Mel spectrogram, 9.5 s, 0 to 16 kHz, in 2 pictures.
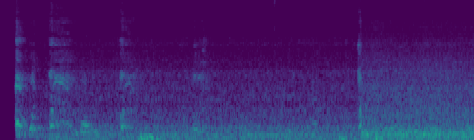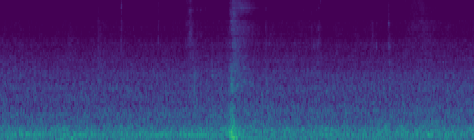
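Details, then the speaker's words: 36-year-old woman with a chronic cough for eight years, previously treated with homeopathy and allopathy; a few brief, soft coughs over steady traffic-like background noise. "36 বছর বয়স্ক ভদ্র মহিলা কাশিতে কষ্ট পাচ্ছেন আট বছর ধরে উনার কাশি চলছে"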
